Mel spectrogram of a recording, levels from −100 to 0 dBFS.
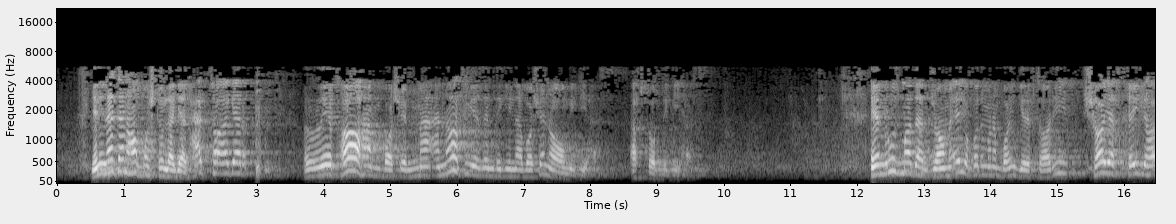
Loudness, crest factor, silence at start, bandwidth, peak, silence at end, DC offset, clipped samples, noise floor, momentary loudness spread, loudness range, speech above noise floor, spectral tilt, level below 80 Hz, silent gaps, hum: -21 LUFS; 20 dB; 0.35 s; 5.8 kHz; -2 dBFS; 0 s; under 0.1%; under 0.1%; -57 dBFS; 18 LU; 15 LU; 36 dB; -7.5 dB/octave; -86 dBFS; none; none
